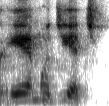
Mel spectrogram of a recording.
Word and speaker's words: Amogh: My son's name is pronounced as AMOGH.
